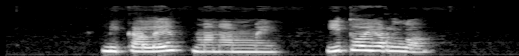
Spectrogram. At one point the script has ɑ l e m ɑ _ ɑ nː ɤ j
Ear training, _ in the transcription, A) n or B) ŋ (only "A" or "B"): A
